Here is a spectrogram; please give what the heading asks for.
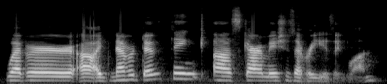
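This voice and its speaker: A woman's voice: fairly low pitch, moderate pace, a bit bright. A woman hosting a gameplay video, giving chatty, informal commentary in a casual style. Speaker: gaming channel host.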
